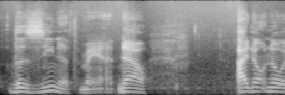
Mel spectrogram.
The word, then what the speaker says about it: Zenith: first um anybody on under 40 probably often pronounced as it Zenith zenth but but we would know it's Zenith it's the TV brand it's the TV brand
